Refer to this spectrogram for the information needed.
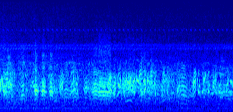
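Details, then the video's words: Many snow geese from a group flying past at Chincoteague, Virginia, calling together in a dense, continuous babble of overlapping nasal honks, with no clear gaps between birds. "Snow Goose. MCU Calls From A Group Flying Past."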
